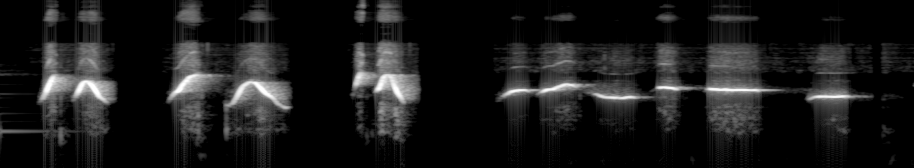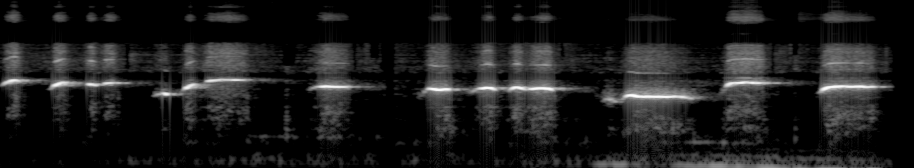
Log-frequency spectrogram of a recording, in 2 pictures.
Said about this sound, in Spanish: ¿Adivinaste el sonido sorpresa? Creo que sí. Es algo que los niños y adultos aprenden a hacer para hacer música con su boca. El sonido sorpresa de hoy fue un silbido.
